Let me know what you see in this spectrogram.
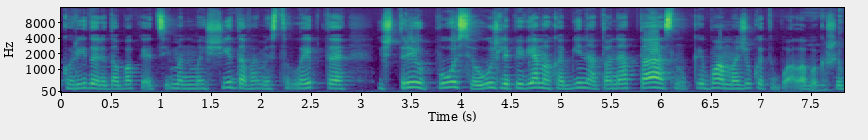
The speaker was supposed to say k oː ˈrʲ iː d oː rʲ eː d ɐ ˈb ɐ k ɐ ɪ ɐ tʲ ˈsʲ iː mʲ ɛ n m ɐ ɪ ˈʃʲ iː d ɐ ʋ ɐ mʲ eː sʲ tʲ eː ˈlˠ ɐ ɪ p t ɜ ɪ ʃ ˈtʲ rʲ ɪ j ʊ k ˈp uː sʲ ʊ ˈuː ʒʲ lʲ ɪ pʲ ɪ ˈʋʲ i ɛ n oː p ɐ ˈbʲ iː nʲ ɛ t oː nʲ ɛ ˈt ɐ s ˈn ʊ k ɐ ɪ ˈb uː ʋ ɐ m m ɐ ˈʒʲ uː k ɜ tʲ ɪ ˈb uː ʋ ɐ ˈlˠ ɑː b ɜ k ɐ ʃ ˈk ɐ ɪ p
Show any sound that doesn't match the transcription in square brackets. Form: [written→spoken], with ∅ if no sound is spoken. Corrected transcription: k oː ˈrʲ iː d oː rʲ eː d ɐ ˈb ɐ k ɐ ɪ ɐ tʲ ˈsʲ iː mʲ ɛ n m ɐ ɪ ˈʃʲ iː d ɐ ʋ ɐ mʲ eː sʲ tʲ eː ˈlˠ ɐ ɪ p t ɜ ɪ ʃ ˈtʲ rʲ ɪ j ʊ [k→∅] ˈp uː sʲ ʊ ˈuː ʒʲ lʲ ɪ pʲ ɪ ˈʋʲ i ɛ n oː [p→k] ɐ ˈbʲ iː nʲ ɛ t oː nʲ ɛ ˈt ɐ s ˈn ʊ k ɐ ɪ ˈb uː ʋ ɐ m m ɐ ˈʒʲ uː k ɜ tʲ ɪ ˈb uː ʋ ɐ ˈlˠ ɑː b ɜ k ɐ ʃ ˈk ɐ ɪ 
